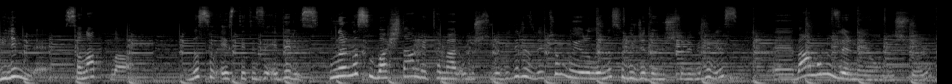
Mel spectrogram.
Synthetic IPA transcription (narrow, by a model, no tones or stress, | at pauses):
bilʲimlʲɛ̰ | sanat̪lˠa | nasɯlˠʔɛst̪ʰet̪ʰizie̞d̪eɾiz̥bunˠaɾɯnasɯlˠbaʃlˠaanbiɾt̪ʰe̞mælʲo̞lˠuʃt̪ʰuɾabilʲiɾizvɛt̪ʰymbujaɾalˠaɾɯnasɯlˠɟyd͡ʒɛd̪ø̞nyʃt̪ʰyɾebilʲiɾiz̥ | ɛːbænbununyze̞ɾinɛjo̞unlˠaʃɯjo̞ɾum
